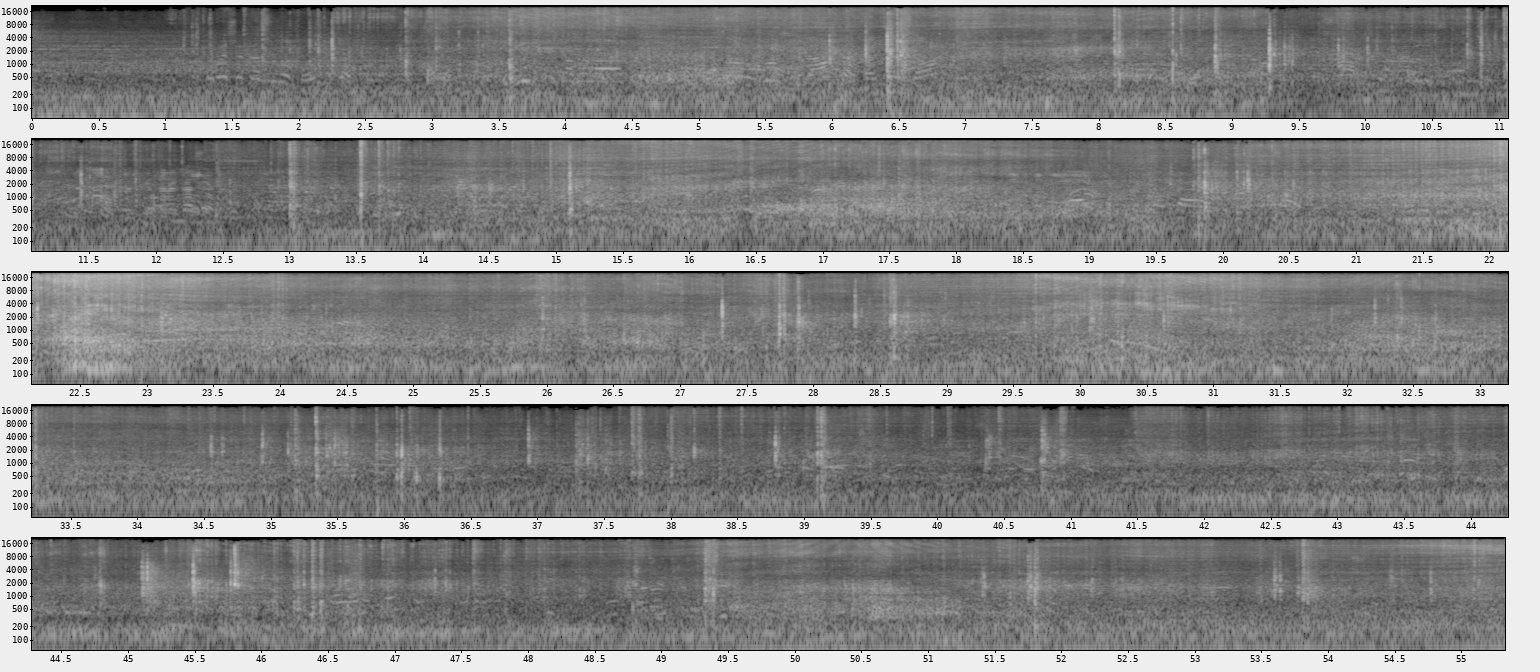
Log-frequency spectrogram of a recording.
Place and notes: skaters at Praça da Batalha, porto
